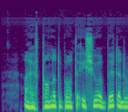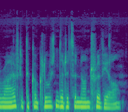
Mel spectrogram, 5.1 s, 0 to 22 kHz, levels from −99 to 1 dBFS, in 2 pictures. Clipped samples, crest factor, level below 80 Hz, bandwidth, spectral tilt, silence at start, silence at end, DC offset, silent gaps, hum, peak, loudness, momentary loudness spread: under 0.1%; 14 dB; -50 dBFS; 8.6 kHz; -6.5 dB/octave; 0.5 s; 0.15 s; under 0.1%; none; none; -8 dBFS; -22 LUFS; 4 LU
